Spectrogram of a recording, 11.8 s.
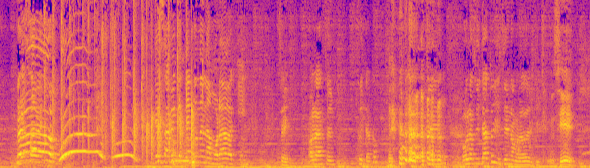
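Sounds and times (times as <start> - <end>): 
applause: 0.8 - 4.2
speech: 4.2 - 4.9, 5.6 - 11.7
laughter: 7.8 - 9.2.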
